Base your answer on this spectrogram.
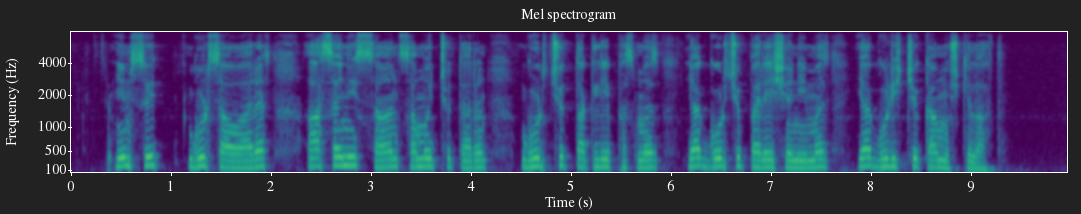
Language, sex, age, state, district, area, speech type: Kashmiri, male, 18-30, Jammu and Kashmir, Kulgam, urban, spontaneous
